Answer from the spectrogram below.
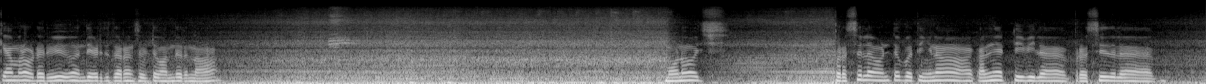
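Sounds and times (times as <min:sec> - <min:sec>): motorcycle engine running: 0:02.2 - 0:06.7.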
